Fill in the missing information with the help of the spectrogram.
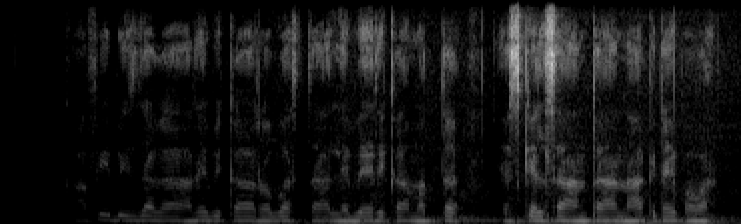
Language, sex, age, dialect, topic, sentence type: Kannada, male, 18-24, Northeastern, agriculture, statement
